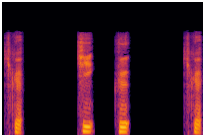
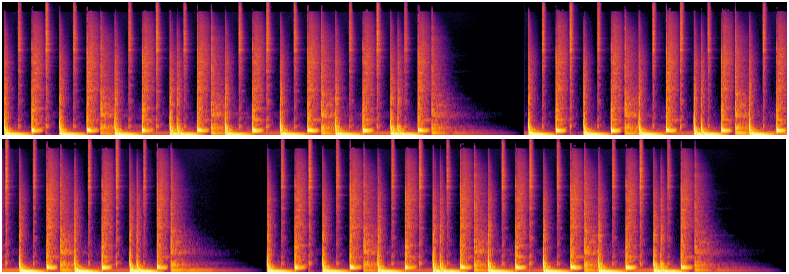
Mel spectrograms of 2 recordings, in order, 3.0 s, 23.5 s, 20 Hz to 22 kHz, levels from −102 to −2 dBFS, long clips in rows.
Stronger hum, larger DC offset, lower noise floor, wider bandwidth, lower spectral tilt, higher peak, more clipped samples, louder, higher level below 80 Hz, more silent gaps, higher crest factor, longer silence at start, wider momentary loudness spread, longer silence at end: neither; neither; first, under -90 dBFS vs -65 dBFS; second, 9 kHz vs over 20 kHz; about the same, -5 dB/octave vs -6 dB/octave; second, -8 dBFS vs 0 dBFS; neither; second, -25 LUFS vs -14 LUFS; second, -62 dBFS vs -14 dBFS; first, 0.34-1.09 s, 1.41-1.67 s, 1.94-2.70 s vs none; first, 18 dB vs 12 dB; about the same, 0.05 s vs 0 s; first, 10 LU vs 3 LU; second, 0.05 s vs 1.2 s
